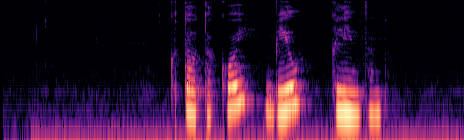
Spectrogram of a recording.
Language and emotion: Russian, neutral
